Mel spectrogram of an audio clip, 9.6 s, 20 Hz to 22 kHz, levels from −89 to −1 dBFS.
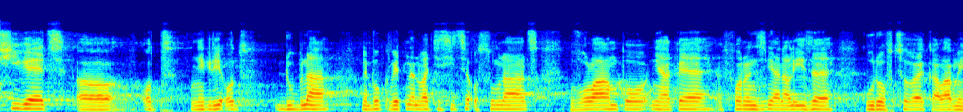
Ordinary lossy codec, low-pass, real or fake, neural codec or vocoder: Opus, 24 kbps; 7.2 kHz; fake; codec, 16 kHz, 8 kbps, FreqCodec, larger model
